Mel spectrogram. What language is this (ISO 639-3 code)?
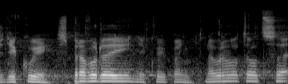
ces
